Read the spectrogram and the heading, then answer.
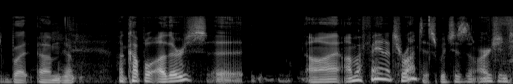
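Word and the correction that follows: Torrontés: From Argentina, actually, in Argentina, they pronounce it Torontes.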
